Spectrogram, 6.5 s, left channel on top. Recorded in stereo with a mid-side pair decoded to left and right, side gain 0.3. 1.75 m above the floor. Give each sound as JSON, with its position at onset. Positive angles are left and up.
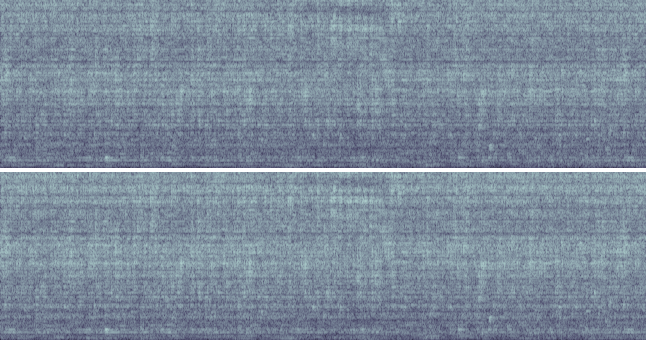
{"t": 0.0, "sound": "running water", "azimuth_deg": -30, "distance_m": 1.2}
